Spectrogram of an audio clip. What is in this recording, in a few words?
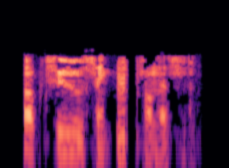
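Police Dispatch, scanner audio recording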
